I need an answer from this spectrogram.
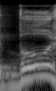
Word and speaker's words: beaux: Et pour le pluriel, l'adjectif beau prend un X mais ne se prononce pas. Par exemple, avec jardin, des beaux jardins.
